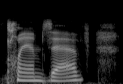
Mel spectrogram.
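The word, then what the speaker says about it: ClamXav: Um, and for the Mac, if you use Mac OS 10, there's an alternative called ClamZav, and that's spelled uh like so.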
